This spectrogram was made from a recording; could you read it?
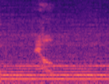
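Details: Overland truck while driving: steady low drone with a raspy edge under the engine note, exhaust leaking where a pipe lip rubbed and wore through at the expansion slip joint, not the flanges.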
